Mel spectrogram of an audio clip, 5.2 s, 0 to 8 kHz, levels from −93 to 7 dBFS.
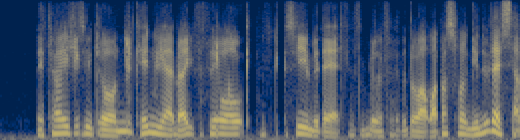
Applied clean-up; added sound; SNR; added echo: neural diffusion model UNIVERSE++.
